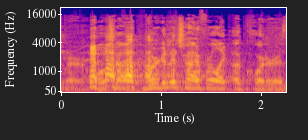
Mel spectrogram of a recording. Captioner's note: laughs loudly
